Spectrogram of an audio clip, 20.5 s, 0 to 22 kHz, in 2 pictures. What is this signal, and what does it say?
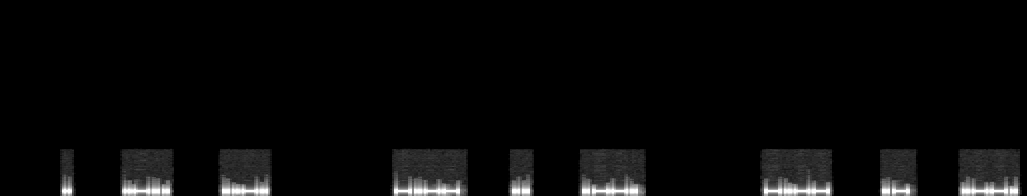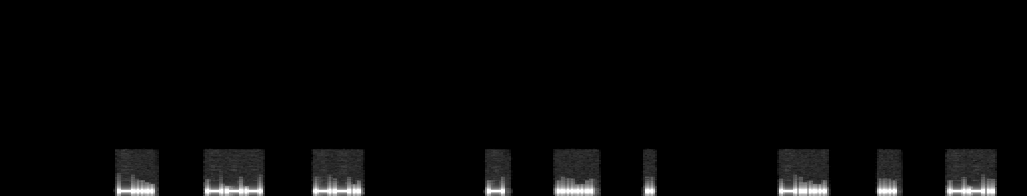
Morse code, heard as a keyed tone, about 25 wpm, spaced as for 12 wpm, 600 Hz. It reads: ELF YIP YAP DOG THE BIG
